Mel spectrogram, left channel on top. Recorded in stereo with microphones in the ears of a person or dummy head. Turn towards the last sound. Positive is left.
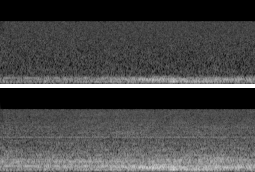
No sound to turn to.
